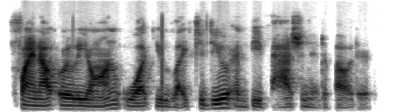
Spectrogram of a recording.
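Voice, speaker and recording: A man with a Thai accent speaks at a fairly quick pace. His pitch is very deep and low, with ordinary variation. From Thailand. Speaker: art director. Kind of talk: presentation to students. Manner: halting, many fillers and repetitions.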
